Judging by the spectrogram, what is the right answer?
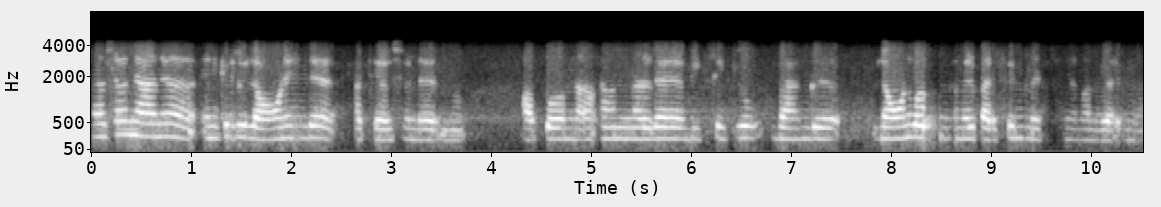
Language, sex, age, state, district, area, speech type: Malayalam, female, 18-30, Kerala, Thrissur, rural, conversation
